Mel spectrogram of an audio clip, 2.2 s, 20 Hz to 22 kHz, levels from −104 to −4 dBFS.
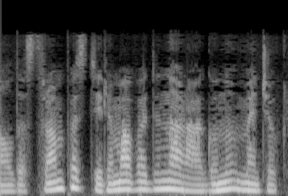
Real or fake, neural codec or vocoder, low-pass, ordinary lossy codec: fake; codec, 24 kHz, 0.9 kbps, DualCodec; 10.8 kHz; AAC, 32 kbps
